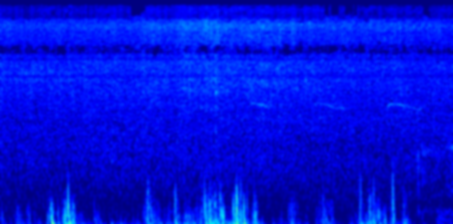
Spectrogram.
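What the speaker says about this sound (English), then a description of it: "Sadly, the wind has picked up today too, though." Wind gusts across a clear cut during a hunt, rustling vegetation in soft, uneven bursts that swell and fade against a quiet background hiss, with no talking.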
